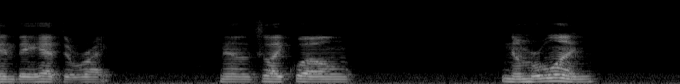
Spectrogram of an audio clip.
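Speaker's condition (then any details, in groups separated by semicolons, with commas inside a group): Cerebral palsy; affects speech and balance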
